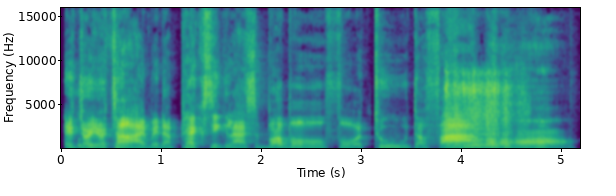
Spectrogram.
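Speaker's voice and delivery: loud, indignant mock French; French accent. Reads insults from a post in a loud French accent. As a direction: rant in a hammed-up French accent. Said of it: "my French accent".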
